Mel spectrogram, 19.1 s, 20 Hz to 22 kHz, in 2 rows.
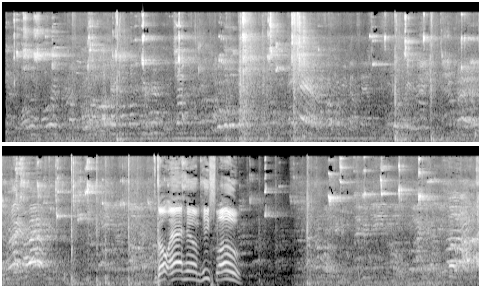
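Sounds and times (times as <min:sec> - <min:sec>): sneakers squeaking: 0:00.1 - 0:18.8
players calling out: 0:09.0 - 0:14.6.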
